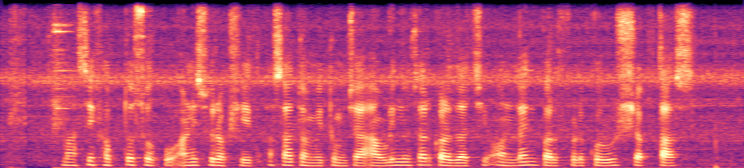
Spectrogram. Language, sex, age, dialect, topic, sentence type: Marathi, male, 25-30, Southern Konkan, banking, statement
